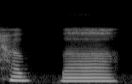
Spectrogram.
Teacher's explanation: یہاں دو زبر ہے لیکن آگے وقف آ رہا ہے تو یہاں پہ دو زبر کو الف سے پڑھ لیں گے اور وقف بنے گا وقف بالابدال، اور وقف میں پڑھیں گے حبا۔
